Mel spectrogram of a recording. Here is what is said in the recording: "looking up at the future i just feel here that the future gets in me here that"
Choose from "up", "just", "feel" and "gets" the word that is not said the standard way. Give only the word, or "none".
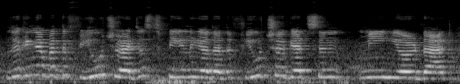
up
